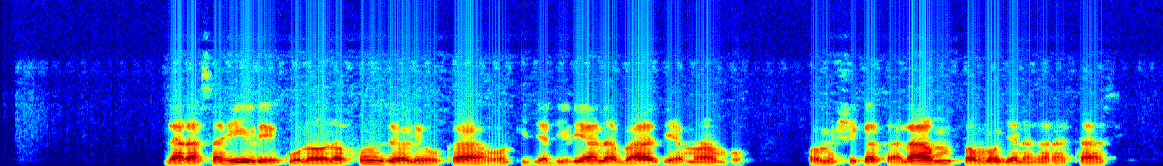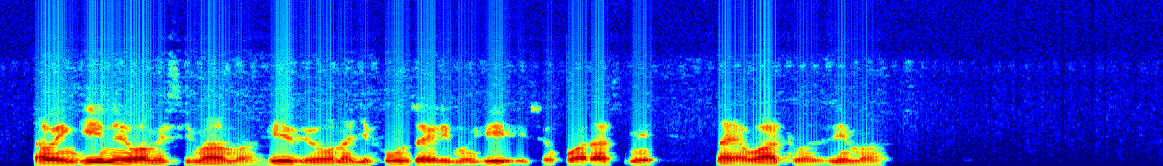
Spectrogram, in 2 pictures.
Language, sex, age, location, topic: Swahili, male, 25-35, Dar es Salaam, education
